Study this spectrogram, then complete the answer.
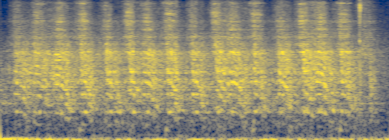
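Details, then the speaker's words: Old Honda Goldwing after the plugs were cleaned and the timing belt was checked: rapid cranking pulses with short ragged catches that never settle into a run, apparently firing only on leftover starting fluid (owner's suspicion). "It's probably just the starting fluid that was in there."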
